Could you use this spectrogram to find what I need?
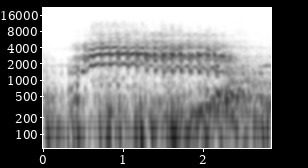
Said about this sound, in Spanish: De pronto, se escuchó un correr de caballo que relinchaba. Con la luz de la luna se veía la silueta de un caballo negro que sacaba lumbre de las piedras con sus cascos.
